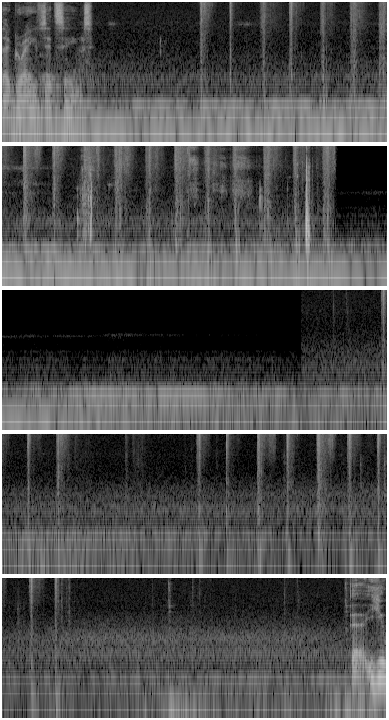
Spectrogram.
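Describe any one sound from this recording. Footsteps crunch quickly on a gravel path.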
